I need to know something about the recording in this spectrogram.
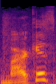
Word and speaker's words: Marquis: has a grudge against marquise pronounced marcus because he's stupid and sophie asks is this like because of marquis pronounced marcus because he's [ __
